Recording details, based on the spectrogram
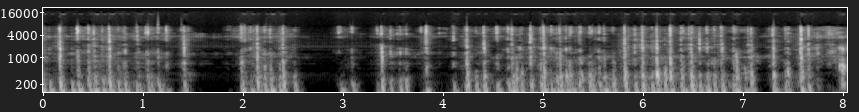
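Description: Typing on a computer keyboard: steady, close, rapid key clicks in continuous bursts with brief pauses between phrases, fairly quiet and with no voices.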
